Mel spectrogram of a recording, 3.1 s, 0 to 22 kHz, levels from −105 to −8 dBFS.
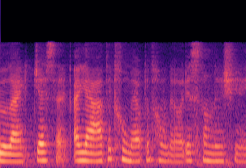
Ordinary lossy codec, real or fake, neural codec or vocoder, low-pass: none; fake; codec, 16 kHz, 0.5 kbps, FunCodec, trained on LibriTTS, 25 frames a second; none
